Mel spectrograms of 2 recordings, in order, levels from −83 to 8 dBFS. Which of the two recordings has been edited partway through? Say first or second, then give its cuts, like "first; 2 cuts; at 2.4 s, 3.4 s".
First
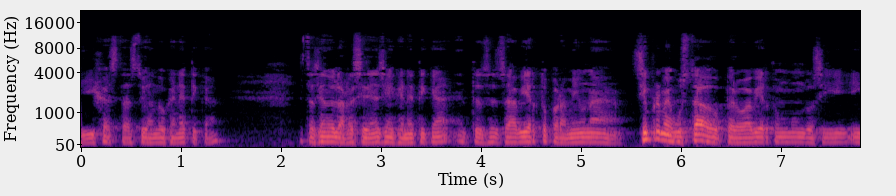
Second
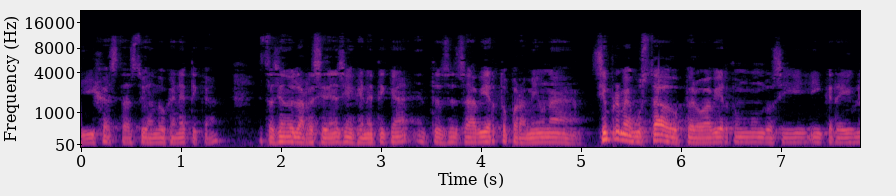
second; 1 cut; at 1.5 s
